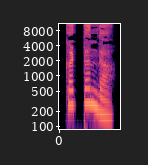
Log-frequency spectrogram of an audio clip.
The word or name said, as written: ಕೊಡಂದೆ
